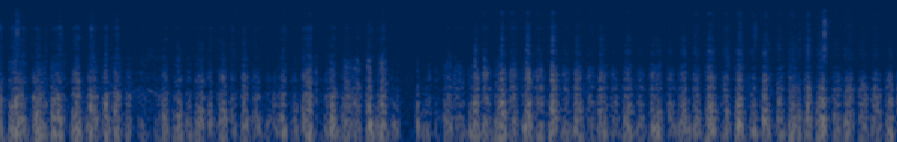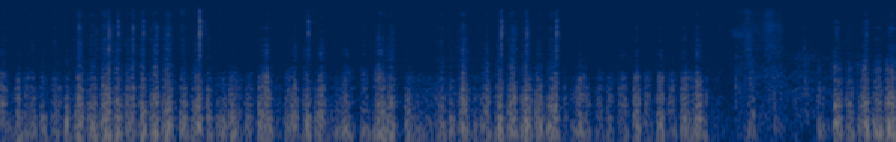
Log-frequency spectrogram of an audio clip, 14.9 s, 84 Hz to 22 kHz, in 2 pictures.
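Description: A ballpoint pen scratches short strokes across the top surface of a large, hollow, brown corrugated cardboard box, scribbling and cross-hatching. The result is a quiet, steady run of dense, rapid scratches with a low, hollow body and little brightness, broken by brief pauses near 3.4 and 13.5 seconds.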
